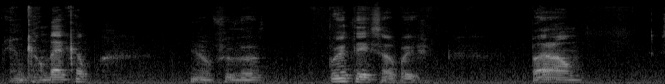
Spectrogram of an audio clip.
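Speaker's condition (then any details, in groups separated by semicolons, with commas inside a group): Brain injury; memory greatly affected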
